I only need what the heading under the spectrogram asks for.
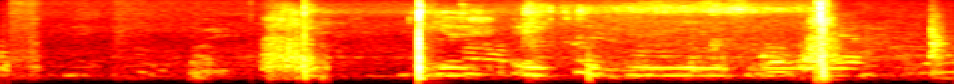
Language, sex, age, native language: Icelandic, male, 10, Icelandic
